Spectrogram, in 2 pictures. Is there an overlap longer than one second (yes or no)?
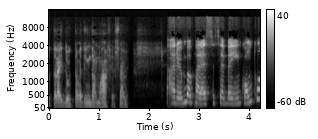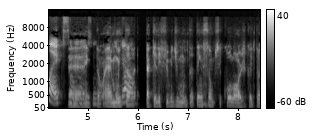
yes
